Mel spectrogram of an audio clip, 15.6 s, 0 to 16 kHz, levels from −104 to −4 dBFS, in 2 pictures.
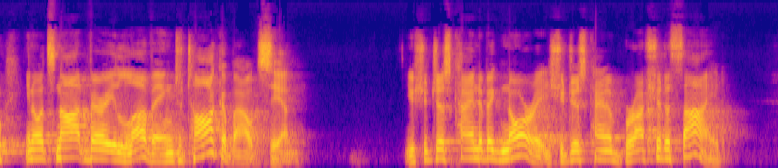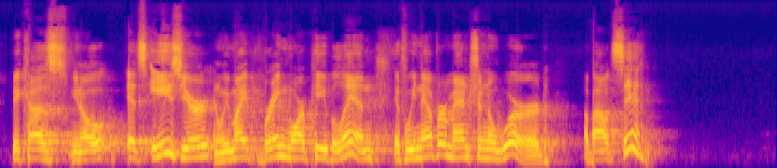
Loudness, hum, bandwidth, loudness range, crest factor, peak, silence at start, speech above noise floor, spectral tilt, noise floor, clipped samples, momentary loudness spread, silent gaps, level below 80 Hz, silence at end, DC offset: -15 LUFS; none; 13.5 kHz; 4 LU; 14 dB; -4 dBFS; 0 s; 59 dB; -4 dB/octave; -75 dBFS; under 0.1%; 7 LU; none; -54 dBFS; 1.2 s; under 0.1%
